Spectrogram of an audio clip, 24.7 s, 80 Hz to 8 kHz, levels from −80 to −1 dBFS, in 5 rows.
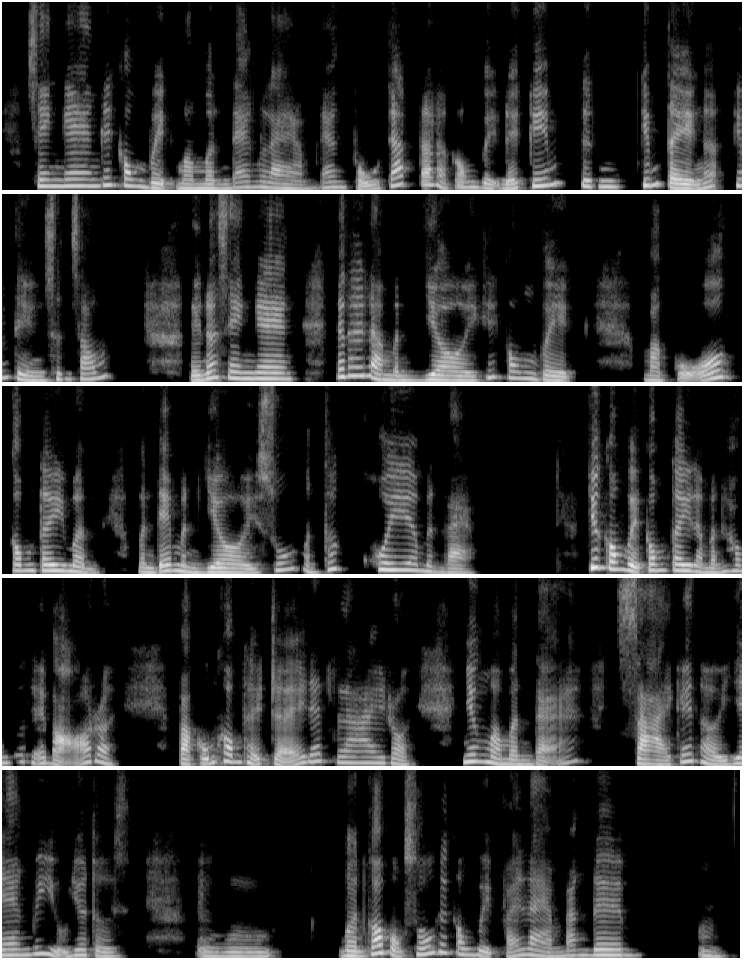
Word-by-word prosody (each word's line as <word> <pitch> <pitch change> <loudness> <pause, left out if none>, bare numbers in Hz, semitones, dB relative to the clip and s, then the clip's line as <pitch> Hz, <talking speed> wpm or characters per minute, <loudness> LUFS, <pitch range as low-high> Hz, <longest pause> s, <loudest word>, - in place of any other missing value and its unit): xen 270 0 -1
ngang 275 0 +1
cái 315 +1 -1
công 275 -3 +1
việc 190 -3 -1
mà 180 -1 +1
mình 175 -1 0
đang 225 +4 -5
làm, 180 -6 -3
đang 220 +3 -5
phụ 145 +5 -1
trách 315 +4 +1
đó 165 - +3
là 165 - -3
công 225 - -2
việc 185 -5 -2
để 175 +4 0
kiếm 295 +7 +1
tin 260 -2 +1 0.3
kiếm 300 +2 +2
tiền 175 -3 +5
á, 230 - -3
kiếm 290 0 -2
tiền 185 -8 +1
sinh 225 +7 -5
sống 230 +4 -2 0.6
thì 190 - +3
nó 260 +7 +3
xen 270 -4 +2
ngang 245 -1 +4 0.3
cái 325 - +3
thế 365 +1 +2
là 265 - +4
mình 185 -3 -1
dời 190 -4 +4
cái 305 - -4
công 260 -3 -1
việc 175 -4 +2 0.5
mà 190 -2 -2
của 280 +9 +2 0.2
công 250 0 +1
ty 245 -1 +5
mình, 205 -9 +1 0.3
mình 185 -1 0
đem 240 +5 +3
mình 220 -6 +2
dời 175 -3 +4
xuống 275 - -3
mình - - -4
thức 315 +1 -2
khuya 280 -5 +3
mình 225 -5 -3
làm. 165 -2 -1 0.8
Chứ 375 - +8
công 305 -1 +7
việc 240 -7 +6
công 260 0 +1
ty 255 -2 +6
là 220 - 0
mình 175 -2 -1
hông 235 +2 -4
có 280 - -14
thể 225 0 -2
bỏ 255 +3 +2
rồi 270 -4 -1 0.5
và 200 - +5
cũng 200 +2 0
không 290 -1 +2
thể 205 -6 -1
trễ 245 - +1
deadline 245 -5 -3
rồi, 205 -6 -2 0.3
nhưng 290 +1 +2
mà 250 - +3
mình 185 -2 -1
đã 165 -2 -3 0.4
xài 180 -5 +2
cái 295 - -1
thời 170 -10 +1
gian 235 +1 +1
ví 285 +3 -1
dụ 250 - -1
như 225 +6 -1
từ 185 -6 -3
s 175 - -13 0.5
ừ, 185 - -4 0.9
mình 195 -1 +3
có 300 +11 +6
một 195 - -1
số 255 +6 0
cái 345 0 -3
công 245 -2 -2
việc 185 -6 -2
phải 195 +7 -2
làm 195 -7 -1
ban 215 +3 -4
đêm, 230 -1 +1 0.4
ừm, 195 -3 -5
230 Hz, 240 wpm, -20 LUFS, 185-270 Hz, 0.9 s, Chứ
